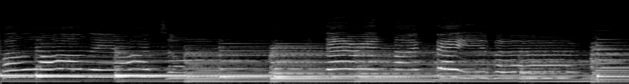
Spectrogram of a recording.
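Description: Piano playing sustained chords, with a voice singing long, wavering notes over it.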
